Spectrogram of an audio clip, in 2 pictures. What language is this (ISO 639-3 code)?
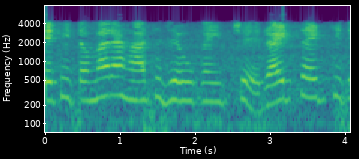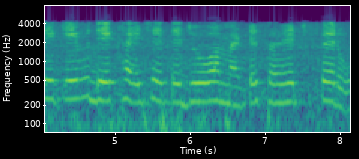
guj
